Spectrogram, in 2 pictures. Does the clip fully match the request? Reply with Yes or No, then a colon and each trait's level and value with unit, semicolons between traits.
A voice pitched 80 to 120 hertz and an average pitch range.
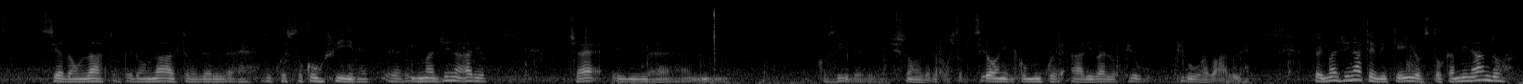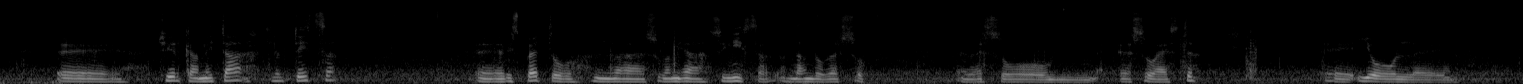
No: low, 135 Hz; average, 3.1 semitones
